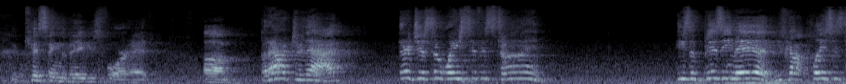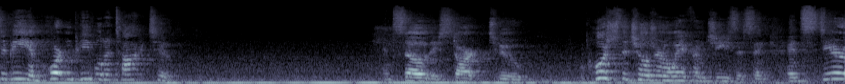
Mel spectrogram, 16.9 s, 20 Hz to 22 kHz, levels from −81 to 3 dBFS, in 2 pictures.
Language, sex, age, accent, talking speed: English, male, 30-49, American, 155 wpm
